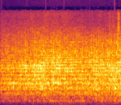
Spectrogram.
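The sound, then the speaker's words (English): A steady, droning engine roar from a police helicopter passing overhead, guarding a nuclear waste transport through France and Germany; continuous and fairly loud throughout with no pauses, and no voices. “As the nuclear waste transport winds its way through France and Germany, it is protected from above by police helicopters.”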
